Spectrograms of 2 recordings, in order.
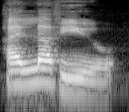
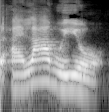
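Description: First: Slow I love you with a clean v; I love you, teeth on lip; correct I love you. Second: I love you with love as lau; I love you with an open ah, no v; ugly I love you. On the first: Teacher models a slow I love you. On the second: Teacher mocks the ugly I love you. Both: Shown as a demonstration. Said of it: "好难听哦".

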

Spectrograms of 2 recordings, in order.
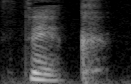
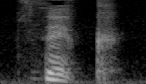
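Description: No difference in how they are said.

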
